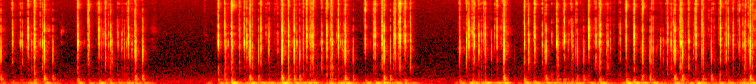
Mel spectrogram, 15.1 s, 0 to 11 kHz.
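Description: Slow fingertip typing with both hands on a black Keychron K3 Pro low-profile mechanical keyboard with Gateron Red low-profile switches and plastic keycaps, resting on a desk mat. Bursts of short, bright, clicky keystrokes come in several runs separated by brief pauses, over a low steady hum.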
